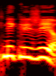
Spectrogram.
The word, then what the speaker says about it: Negligé: Aber Negligé wird wirklich Negligé ausgesprochen.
